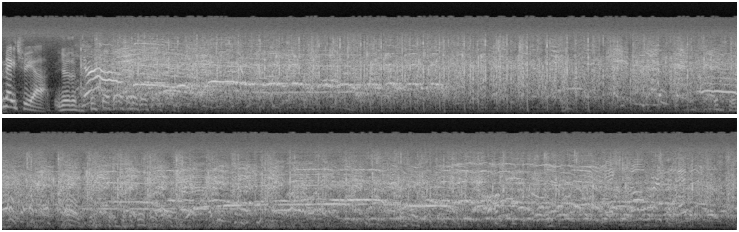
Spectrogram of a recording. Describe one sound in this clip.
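A studio audience claps and cheers loudly.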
